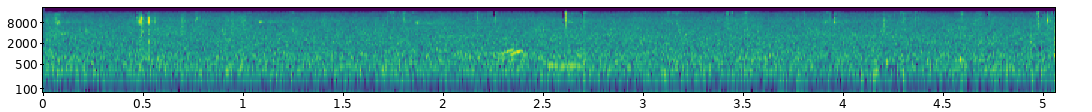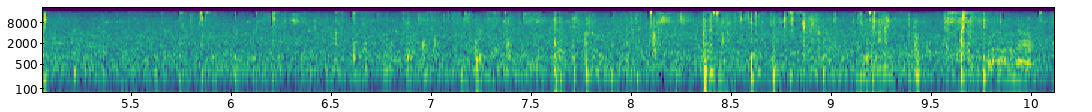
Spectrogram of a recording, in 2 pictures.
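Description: Hoofbeats of a young Tennessee Walking Horse at a racking gait, with chains on its front feet. The hoofbeats are faint at first and grow louder and sharper over the last few seconds as it comes closer over dirt.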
